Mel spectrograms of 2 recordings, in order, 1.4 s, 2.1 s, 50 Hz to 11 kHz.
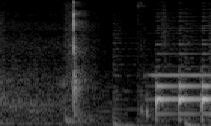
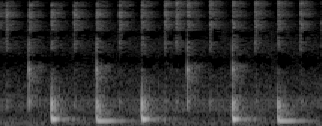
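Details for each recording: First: Lowrey L2 organ after bypassing a faulty solder joint with alligator-clip jumper: repeat tab producing quick evenly spaced notes about six per second, clean and steady; repeat function working. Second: Lowrey L2 organ with a rhythm IC removed from its socket: each rhythm-section key press gives isolated dry drum hits about three per second, no full pattern; owner suspects a logic IC.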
